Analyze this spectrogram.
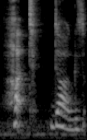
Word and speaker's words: hot dog: des rolling deux ans hot dogs on n'oublie pas de prononcer le hb doggs hot dog sur la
